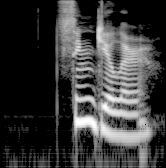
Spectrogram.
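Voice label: "singular", spoken word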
